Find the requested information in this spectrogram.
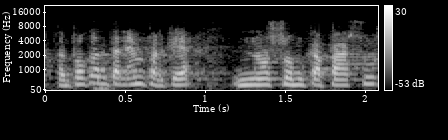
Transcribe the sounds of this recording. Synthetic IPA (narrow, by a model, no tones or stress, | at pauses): t̪əmpɔkənt̪ənɛmpəɾkɛ | nosomkəpasu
